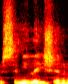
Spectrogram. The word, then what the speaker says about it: simulation: this latin root ation it's not pronounced the way it's spelled a shun you might you might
